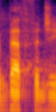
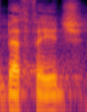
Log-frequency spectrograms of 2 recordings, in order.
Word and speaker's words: Bethphage: And when they drew near unto Jerusalem and came unto Bethphage, unto the Mount of Olives, you can say Bethphage or Bethphage, different pronunciations.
